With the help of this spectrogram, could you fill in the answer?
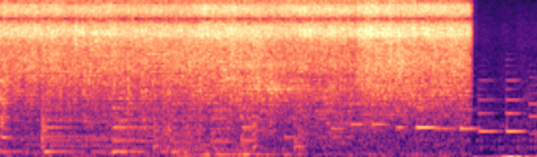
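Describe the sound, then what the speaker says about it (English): Offal burger patties fry in a pan with a constant, even sizzle and hiss close by, faint tonal hum underneath, cutting off abruptly near the end. "And then carefully flip them to cook them about the same amount of time on the other side."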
